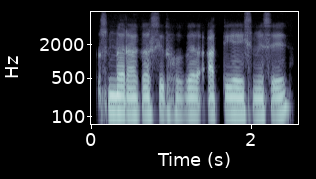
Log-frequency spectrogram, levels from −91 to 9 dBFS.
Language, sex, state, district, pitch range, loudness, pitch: Hindi, male, Bihar, Jamui, 110-115 Hz, -18 LUFS, 115 Hz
